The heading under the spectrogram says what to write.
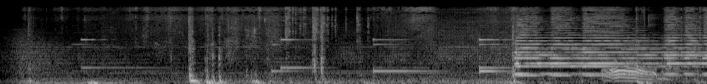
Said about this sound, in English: I'm gonna try one last thing. I'm gonna honk the horn and try to scare it out of there.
